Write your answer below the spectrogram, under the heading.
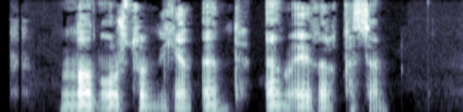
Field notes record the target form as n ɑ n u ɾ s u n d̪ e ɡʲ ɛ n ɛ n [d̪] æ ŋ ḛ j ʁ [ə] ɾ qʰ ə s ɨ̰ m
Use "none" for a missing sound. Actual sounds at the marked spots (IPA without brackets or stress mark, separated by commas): t̪, ə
